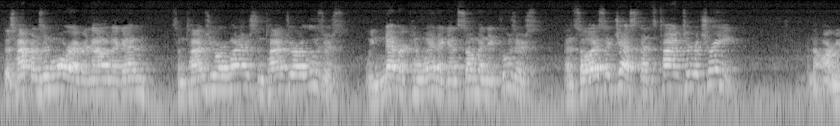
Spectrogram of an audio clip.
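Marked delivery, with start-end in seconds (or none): 0.0-9.8 much higher and louder, a blustering shout; shouting general. A narrator's reading. General ordering his men to retreat, loud shout. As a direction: bluster the retreat at full volume. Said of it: "shouted to his men".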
